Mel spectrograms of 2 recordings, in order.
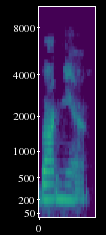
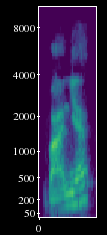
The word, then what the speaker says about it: Wanja: So you go by Wanja, correct? No, No. What should I call you then? it's not how you pronounce it. It's pronounced Banya. Vanya?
